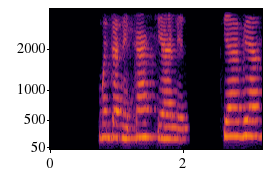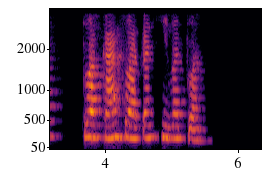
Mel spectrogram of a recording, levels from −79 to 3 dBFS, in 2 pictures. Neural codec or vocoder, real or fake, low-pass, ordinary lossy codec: codec, 44.1 kHz, 7.8 kbps, Pupu-Codec; fake; 3.6 kHz; AAC, 32 kbps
